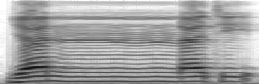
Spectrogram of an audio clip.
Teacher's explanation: ada bacaan gunnah pada lafal nun yaitu ditandai dengan nun berharakat tasydid. Caranya adalah ditahan dulu gunnahnya. Panjang 2 harakat.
